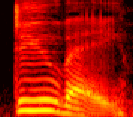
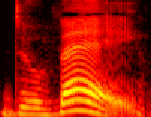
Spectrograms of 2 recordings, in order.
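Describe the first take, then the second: First: It is said with a British pronunciation. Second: It is said with an American pronunciation.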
